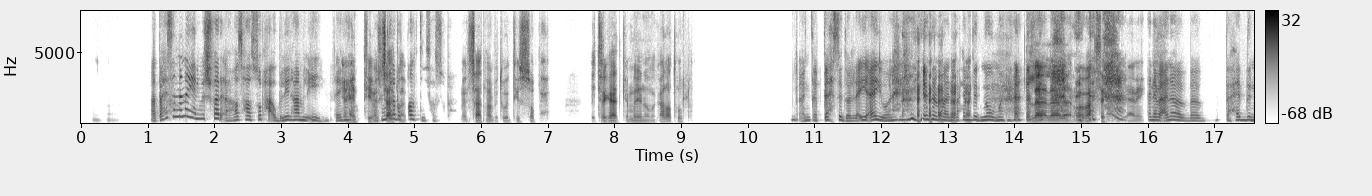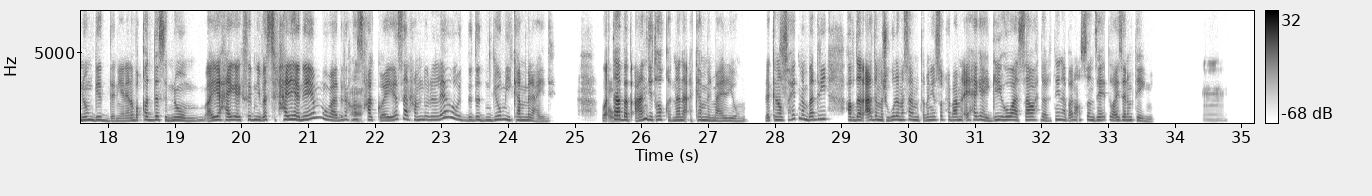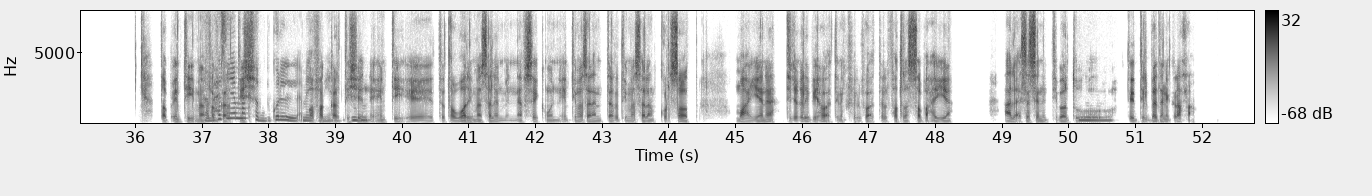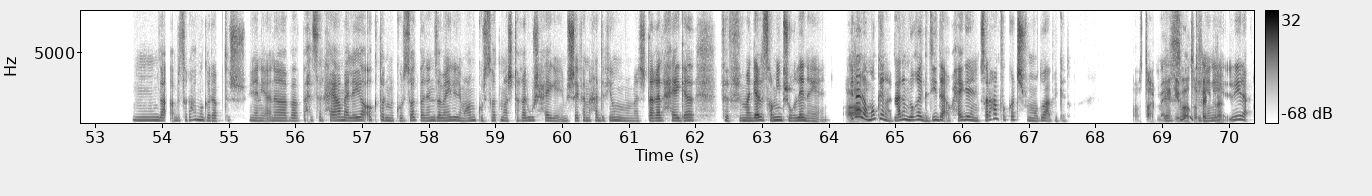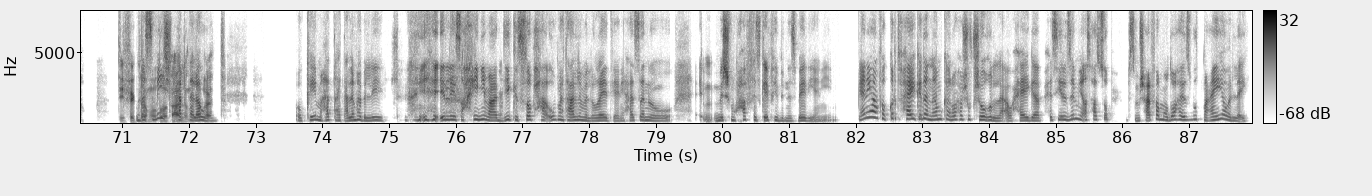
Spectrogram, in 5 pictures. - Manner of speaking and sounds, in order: unintelligible speech; tapping; laughing while speaking: "أيوه، يعني ما أنا باحب النوم أنا"; laugh; other background noise; in English: "كورسات"; in English: "كورسات"; unintelligible speech; chuckle
- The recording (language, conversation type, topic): Arabic, advice, إزاي أقدر أصحى بدري بانتظام علشان أعمل لنفسي روتين صباحي؟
